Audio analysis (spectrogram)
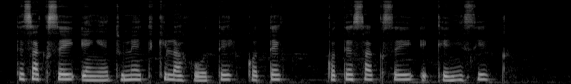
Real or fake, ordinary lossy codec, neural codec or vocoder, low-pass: real; none; none; none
